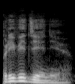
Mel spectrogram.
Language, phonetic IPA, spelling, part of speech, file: Russian, [prʲɪvʲɪˈdʲenʲɪje], приведение, noun, Ru-приведение.ogg
- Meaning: 1. bringing, leading 2. reduction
